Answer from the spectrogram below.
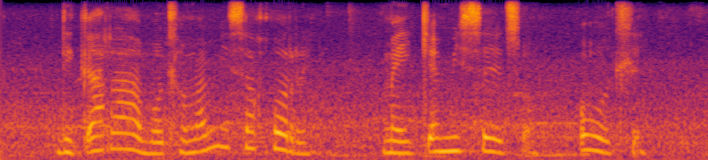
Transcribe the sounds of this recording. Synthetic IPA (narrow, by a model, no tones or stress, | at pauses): dikʼarabɔt͡ɬʰɔmamisaχʊrɪ | maikʼamiset͡sʼɔ̰ | ʊːt͡ɬʰɛ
